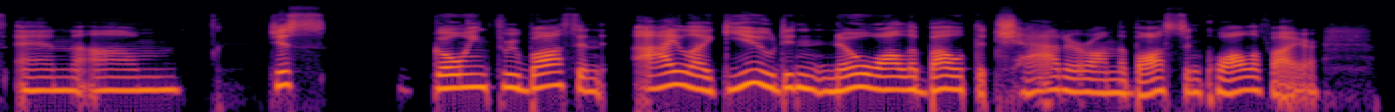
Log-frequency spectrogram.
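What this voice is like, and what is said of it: Slight South Boston accent. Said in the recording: “I have a little southern Boston accent there, Hull, Massachusetts”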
